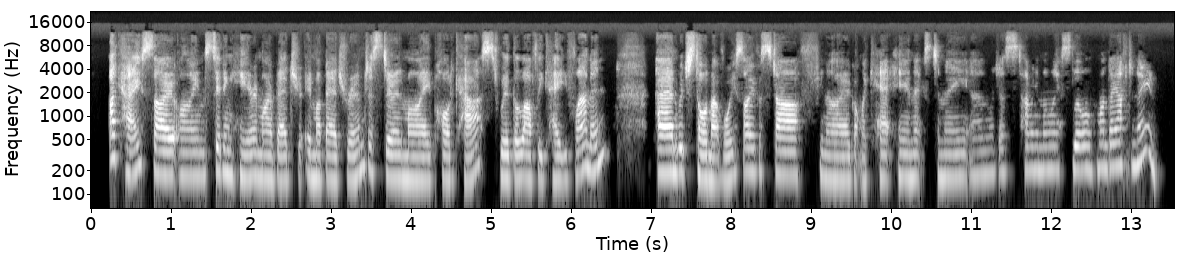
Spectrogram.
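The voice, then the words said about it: Put-on Australian accent. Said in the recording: “I feel like watching these things helps me do an uh, Australian accent a bit better.”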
